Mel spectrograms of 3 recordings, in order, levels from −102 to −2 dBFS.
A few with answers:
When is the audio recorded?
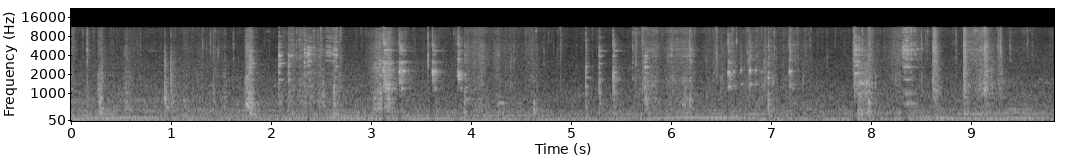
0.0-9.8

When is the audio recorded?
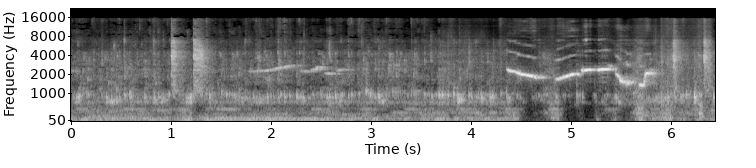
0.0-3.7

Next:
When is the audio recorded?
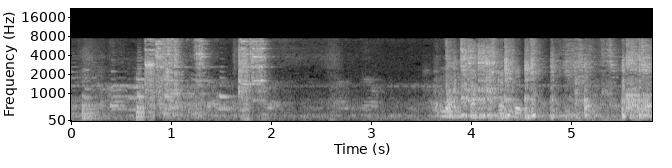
0.0-5.8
